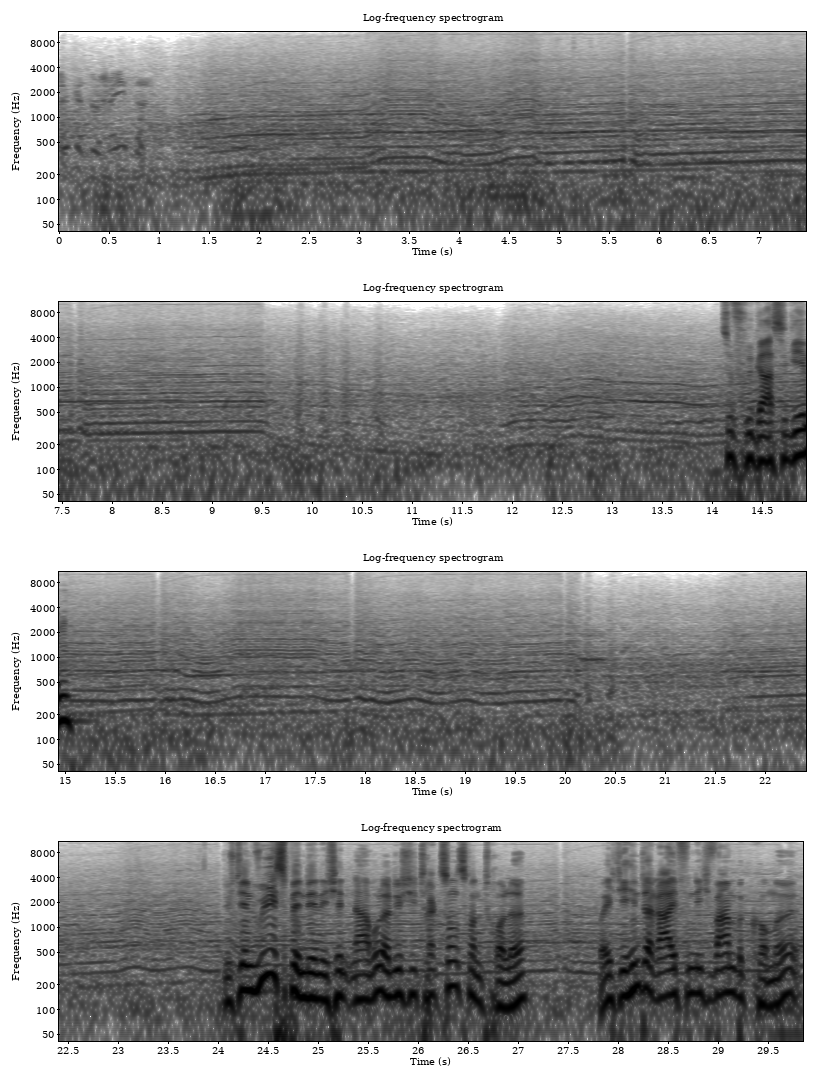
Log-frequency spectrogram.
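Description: A racing car engine whines loudly, rising in pitch through the gears and dropping as it slows.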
